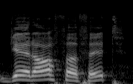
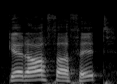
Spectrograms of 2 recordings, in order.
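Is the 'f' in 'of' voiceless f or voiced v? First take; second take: f; f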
